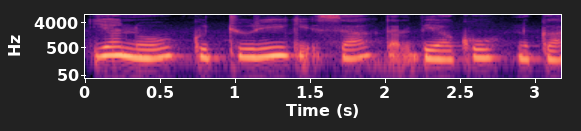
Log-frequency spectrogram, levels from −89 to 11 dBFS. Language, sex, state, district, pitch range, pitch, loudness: Garo, female, Meghalaya, South Garo Hills, 215-250 Hz, 230 Hz, -14 LUFS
